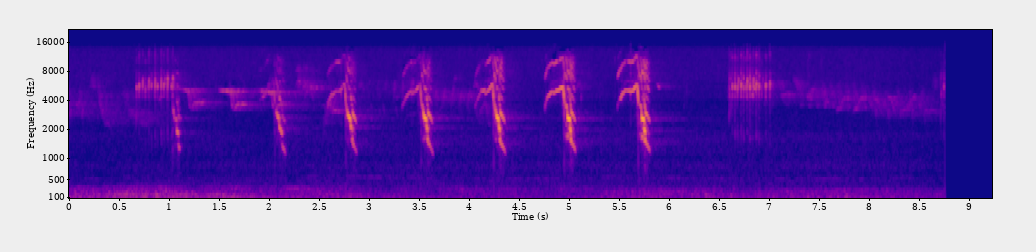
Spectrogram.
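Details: Estonian golden eagle at its nest, 3 June 2020 around 7 pm, as a huge prey arrives: six loud downslurred yelps in about four seconds, bracketed by softer whining notes, then sudden silence.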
